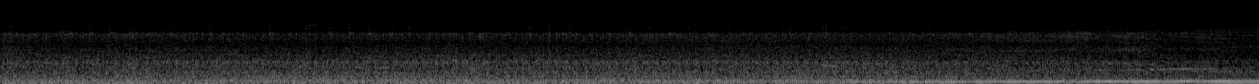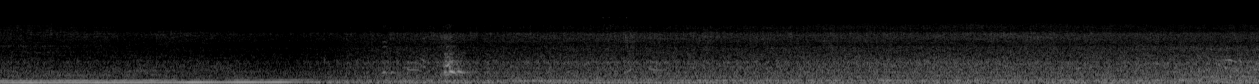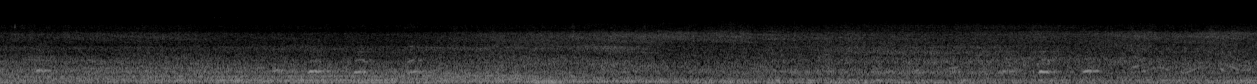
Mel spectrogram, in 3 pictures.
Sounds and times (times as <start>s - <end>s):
Truck: 0.0s - 37.7s.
